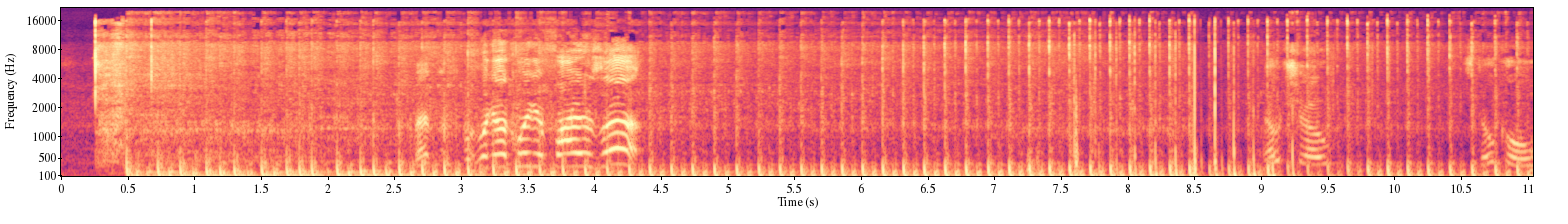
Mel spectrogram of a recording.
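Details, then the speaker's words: Kawasaki KLX140 with stock carb, Big Gun exhaust and airbox mod, being rejetted: cold start settles into a loping, slightly uneven thump around three beats a second, chugging a little; owner suspects it is running slightly rich. "and it's probably chugging a little bit like that by a little bit it's gonna be a little rich throttle responses there"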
